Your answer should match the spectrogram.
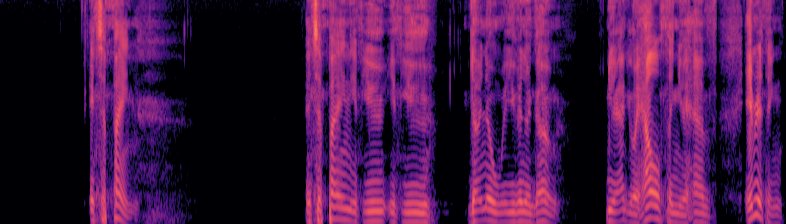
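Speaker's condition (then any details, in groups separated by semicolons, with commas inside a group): Cleft palate; numerous operations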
